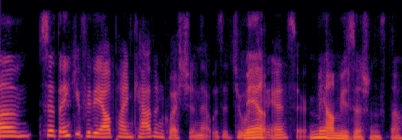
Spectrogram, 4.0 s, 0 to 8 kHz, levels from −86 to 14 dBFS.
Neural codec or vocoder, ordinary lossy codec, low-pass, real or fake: vocoder, 22.05 kHz, 80 mel bands, Vocos; AAC, 48 kbps; 7.2 kHz; fake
